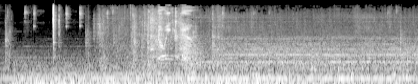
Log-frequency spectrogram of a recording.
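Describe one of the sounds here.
An elevator hums low as it descends.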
